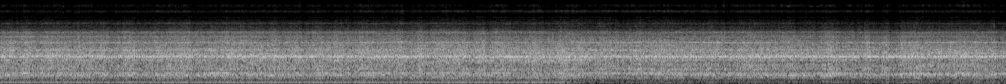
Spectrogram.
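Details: Home rock saw with long-noisy arbor bearings, run before refurbishing: steady harsh rushing whir with a thin high whistle at constant speed, bearings worn and blade wobbling; the bearings are to be replaced.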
